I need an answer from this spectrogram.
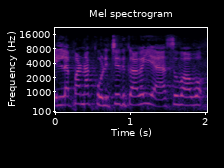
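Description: A woman's voice: extremely high pitch, fairly even intonation, fairly quick. A woman playing a spoiled, lying young daughter of a village headman, whiny and cheeky, with a Tirunelveli Tamil accent. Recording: loud background noise.

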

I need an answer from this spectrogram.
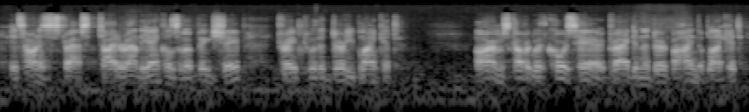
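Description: A man reads a scripted story dramatically, audiobook style, in a small indoor room. His deep voice has vocal fry and sounds pushed and bright, and the recording is rough.

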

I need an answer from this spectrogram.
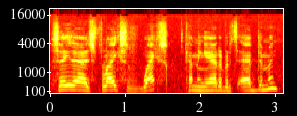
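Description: A beekeeper with a highish, slightly mellow voice films outdoors beside a beehive and a brick house, explaining a hive inspection casually at a moderate pace. Buzzing bees are clearly audible behind his explanatory vlog narration.

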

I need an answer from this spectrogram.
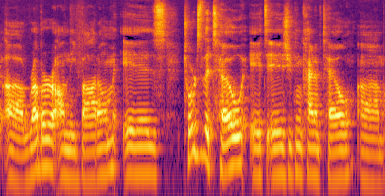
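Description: A man's voice: mid-range voice, fairly bright tone. A young man giving a casual product review to a camera a short distance away in a room at home. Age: young adult. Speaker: running vlogger. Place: indoors in a small home room.

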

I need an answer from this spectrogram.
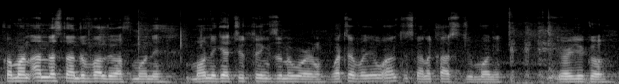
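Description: In a casual family vlog, a father with a Jamaican accent walks through a small indoor airport terminal, chatting easily to camera. He's a quick talker with a mid-range voice, and there's slight background noise.

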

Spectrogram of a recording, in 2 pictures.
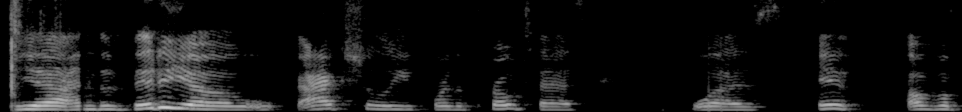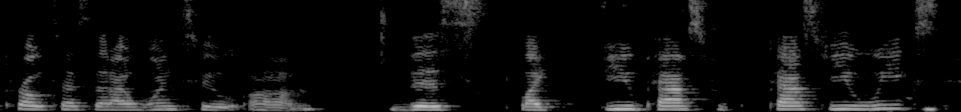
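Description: A young woman who leads a youth nonprofit, explaining its work earnestly, pausing often on a video call. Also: fairly high pitch, fairly even intonation, a little mellow. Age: young adult. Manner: earnest, informative, hesitant with fillers. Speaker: nonprofit president.

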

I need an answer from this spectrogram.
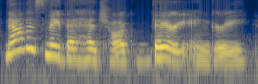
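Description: A woman reading a fairy tale aloud in an expressive storytelling way, with small slips. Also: on the high side, normal speed, creaky.

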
